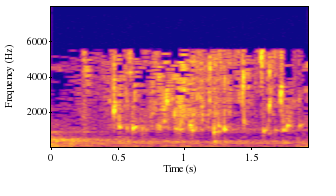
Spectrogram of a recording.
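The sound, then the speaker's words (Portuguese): Water drips and trickles steadily as Gideon wrings dew from a wool fleece, a rapid patter of small droplets splashing, enough to fill a bowl, with no voices present. “espremeu a lã, e dela saiu água, que deu para encher uma tigela.”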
